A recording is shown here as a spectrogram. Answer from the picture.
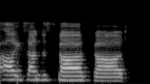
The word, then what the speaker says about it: Skarsgård: It was the um Skarsgård, Alexander Skarsgård.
